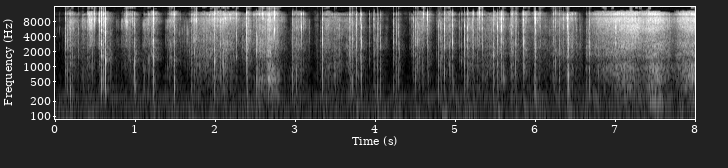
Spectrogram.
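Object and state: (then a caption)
Plastic bubble mailer. Long dark nails scratch and tap across the face and sealed top edge of a white bubble-textured plastic poly mailer lying flat. Quick, sharp clicks land over a steady, bright crinkling rasp. The scratching swells into a louder, hissy rustle near the end.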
